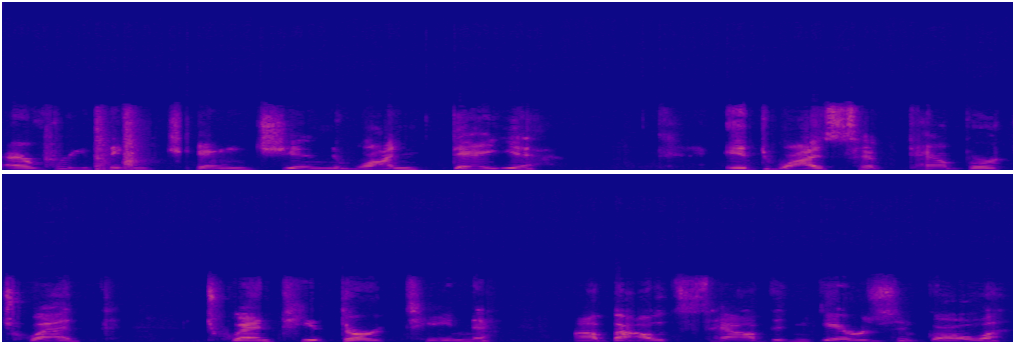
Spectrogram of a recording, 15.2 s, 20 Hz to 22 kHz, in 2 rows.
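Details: Adult man, about 35 at a cerebellar stroke in September 2013, initially unable to talk; paralyzed vocal cord, voice like permanent laryngitis, with aphasia also mentioned: dysarthria with dysphonia after stroke.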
